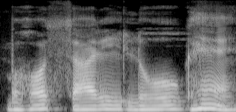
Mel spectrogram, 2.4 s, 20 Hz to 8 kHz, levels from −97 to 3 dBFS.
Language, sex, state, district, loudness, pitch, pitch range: Hindi, male, Madhya Pradesh, Bhopal, -18 LUFS, 105 Hz, 95-110 Hz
